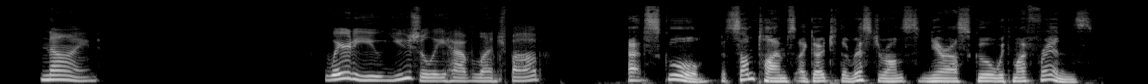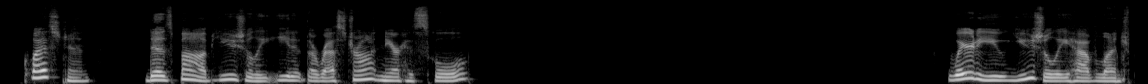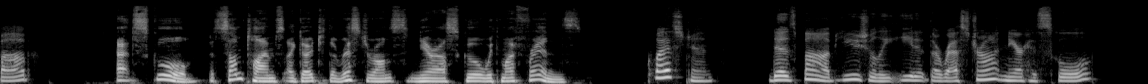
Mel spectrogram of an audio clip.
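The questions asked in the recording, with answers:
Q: Does Bob usually eat at the restaurant near his school?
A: No, he usually eats at school.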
